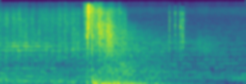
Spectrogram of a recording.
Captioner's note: train engine sputters maniacally as the player struggles to regain control; revolver fired; train engine sputters maniacally as the player struggles to regain control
